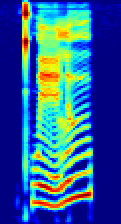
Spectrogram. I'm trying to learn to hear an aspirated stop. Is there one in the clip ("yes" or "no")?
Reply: yes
